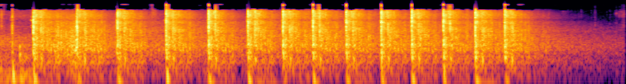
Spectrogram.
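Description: A handgun fired rapidly, about fifteen shots at two to three a second, each crack echoing. The string stops about five seconds in and the echo fades.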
